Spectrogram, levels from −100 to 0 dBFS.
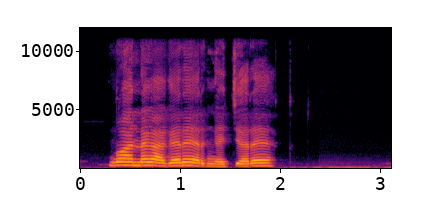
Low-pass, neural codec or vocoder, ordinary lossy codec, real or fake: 10.8 kHz; none; none; real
